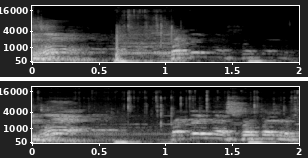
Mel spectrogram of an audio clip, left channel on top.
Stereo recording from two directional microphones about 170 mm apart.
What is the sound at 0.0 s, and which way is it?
Music, 55° left (ahead or behind).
